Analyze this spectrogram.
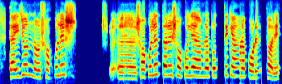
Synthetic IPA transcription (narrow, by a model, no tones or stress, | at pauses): t̪ajd͡ʑonːoʃɔkole | ʃɔkoleɾt̪ɔɾeʃɔkoleamɾapɾot̪ːekeamɾapɔɽeɾt̪ɔɾe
